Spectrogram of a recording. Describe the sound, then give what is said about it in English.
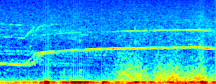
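An ambulance siren wails as the ambulance approaches, its pitch sweeping up and holding steady, fairly prominent over a low, rumbling traffic and engine noise, with a fire truck also responding; no one speaks. “Up oh, and here comes the ambulance.”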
